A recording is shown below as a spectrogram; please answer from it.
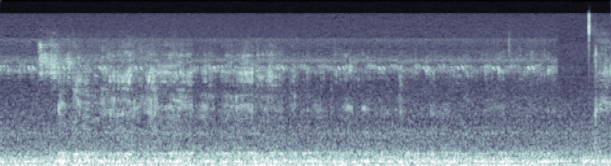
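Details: A group of adult feral pigs, out of sight and alerted at night as a coyote approaches, grunts in a low, rough, overlapping chorus.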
